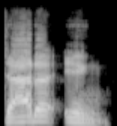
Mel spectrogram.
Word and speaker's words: Dataing: We're thinking it was about 6 months ago, and Eric is the president and founder of a new dating app called, I may not pronounce it right, but it's, I'll spell it, D-A-T-A-I-N-G, right? Yes. Dating? – Yes, okay. Sir. – It's Dating. So it's Dating, but it's AI-based.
